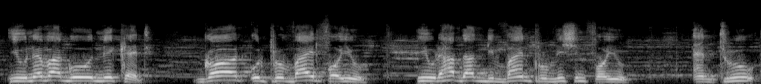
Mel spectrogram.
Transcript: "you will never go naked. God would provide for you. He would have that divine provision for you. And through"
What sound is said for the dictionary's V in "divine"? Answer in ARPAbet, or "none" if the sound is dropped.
V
